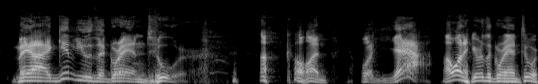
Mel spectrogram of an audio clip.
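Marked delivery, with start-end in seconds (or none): 0.2-1.9 rough, gravel-edged, gravelly man's voice. Speaker retelling a guy speaking from behind the counter, imitating a gravelly-voiced guy. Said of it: "I hear this gravelly voice guy".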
